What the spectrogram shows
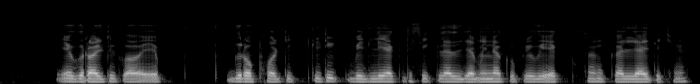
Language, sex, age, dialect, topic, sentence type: Maithili, male, 36-40, Southern/Standard, agriculture, statement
